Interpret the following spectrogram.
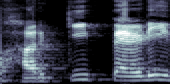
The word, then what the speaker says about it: हर की पैड़ी: बहुत से लोग अभी भी हर की पौड़ी कहते हैं, हर की पौड़ी नहीं होता है, हर की पैड़ी होता है।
